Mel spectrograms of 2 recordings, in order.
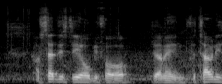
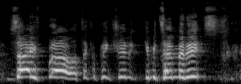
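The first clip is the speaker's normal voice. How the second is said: breezy high reply; 4 dB louder than usual. Pretend. Answering while mid-stride, very high.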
